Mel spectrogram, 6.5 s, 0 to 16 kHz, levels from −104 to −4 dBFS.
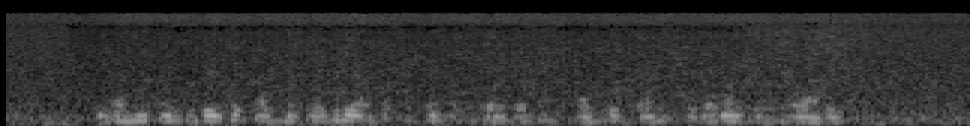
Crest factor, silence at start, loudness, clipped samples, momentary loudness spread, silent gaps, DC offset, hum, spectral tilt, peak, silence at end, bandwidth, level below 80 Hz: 20 dB; 0.05 s; -54 LUFS; under 0.1%; 11 LU; none; under 0.1%; none; -5 dB/octave; -34 dBFS; 0 s; 11.5 kHz; -70 dBFS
